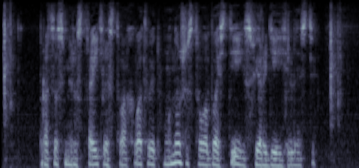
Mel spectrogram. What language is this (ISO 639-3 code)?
rus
